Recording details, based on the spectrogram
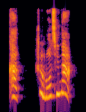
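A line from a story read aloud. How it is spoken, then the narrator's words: Shouting chubby kid. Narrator (Chinese): 小胖墩儿喊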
